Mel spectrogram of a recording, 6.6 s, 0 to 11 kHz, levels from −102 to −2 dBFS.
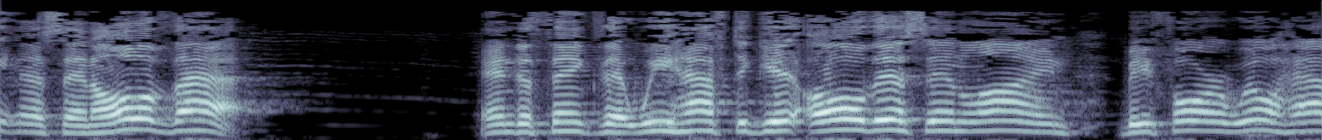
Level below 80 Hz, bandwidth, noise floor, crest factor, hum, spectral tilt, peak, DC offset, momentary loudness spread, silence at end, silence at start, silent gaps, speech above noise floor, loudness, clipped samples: -64 dBFS; 8.8 kHz; -79 dBFS; 14 dB; none; -4 dB/octave; -6 dBFS; under 0.1%; 11 LU; 0 s; 0 s; none; 60 dB; -19 LUFS; under 0.1%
